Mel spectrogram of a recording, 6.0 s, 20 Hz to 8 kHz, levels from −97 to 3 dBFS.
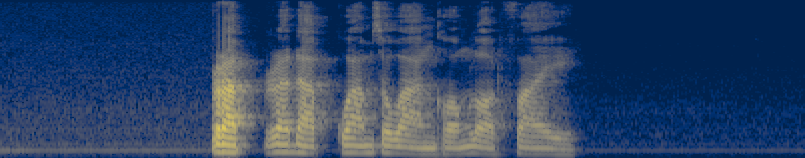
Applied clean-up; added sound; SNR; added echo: none; none; none; none.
